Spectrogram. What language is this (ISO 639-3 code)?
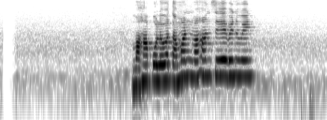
sin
